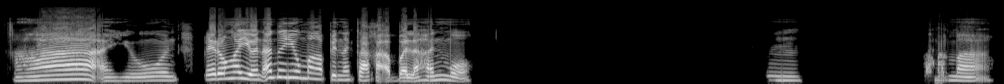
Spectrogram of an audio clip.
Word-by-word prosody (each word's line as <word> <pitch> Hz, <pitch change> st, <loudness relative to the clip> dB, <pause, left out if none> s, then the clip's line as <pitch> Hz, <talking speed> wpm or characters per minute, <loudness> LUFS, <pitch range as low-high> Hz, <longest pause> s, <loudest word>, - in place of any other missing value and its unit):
Ah, 215 Hz, +6 st, +3 dB
ayun, 170 Hz, +3 st, -5 dB, 0.3 s
pero 235 Hz, +3 st, +3 dB
ngayon 245 Hz, -6 st, +3 dB
ano 320 Hz, +3 st, +3 dB
yung 320 Hz, -3 st, +1 dB
mga 260 Hz, -3 st, 0 dB
pinagkakaabalahan 190 Hz, -3 st, 0 dB
mo? 195 Hz, -5 st, -4 dB, 3.0 s
Hmm. 190 Hz, -1 st, -9 dB, 1.2 s
Tama. 180 Hz, -3 st, -5 dB
195 Hz, 65 wpm, -11 LUFS, 180-230 Hz, 3.0 s, Ah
